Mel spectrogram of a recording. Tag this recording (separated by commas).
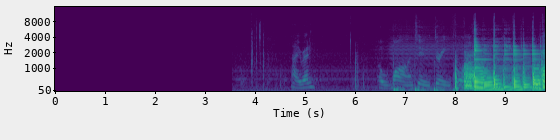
Music, inside a large room or hall, Speech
